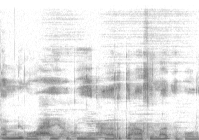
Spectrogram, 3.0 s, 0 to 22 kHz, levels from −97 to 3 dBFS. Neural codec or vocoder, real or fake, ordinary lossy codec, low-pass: none; real; none; none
